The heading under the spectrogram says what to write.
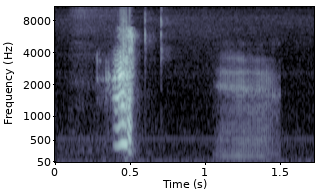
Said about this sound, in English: Is it going to be a triplet? Yeah. Usually, I always sneeze in couplets, sometimes triplets.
